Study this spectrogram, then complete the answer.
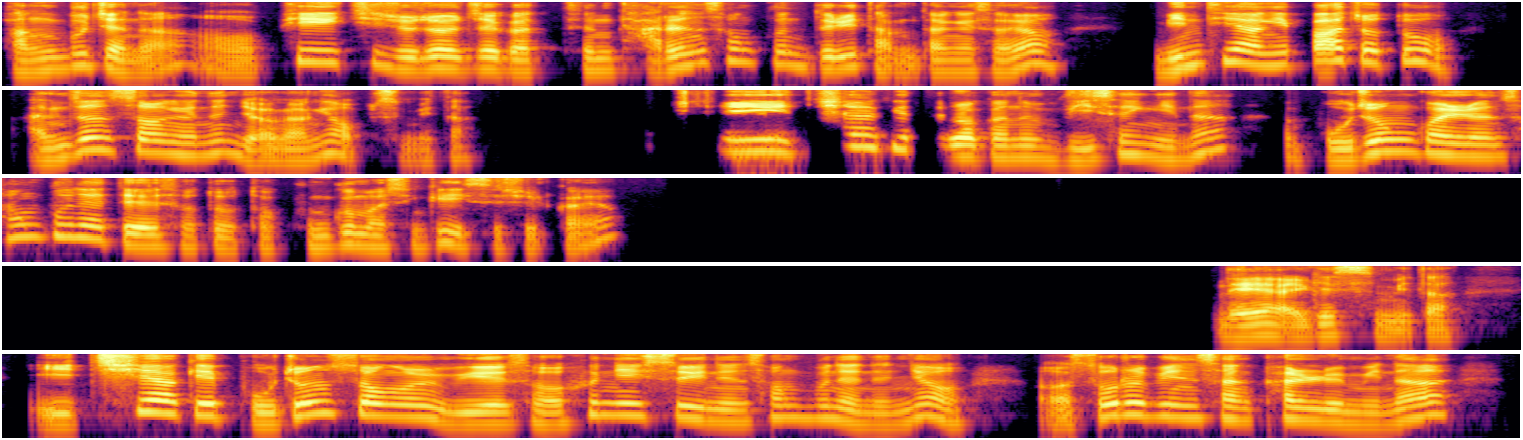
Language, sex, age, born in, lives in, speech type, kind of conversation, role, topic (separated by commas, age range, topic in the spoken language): Korean, male, 25-29, South Korea, United States, read, expert-assistant, expert, 왜 치약에는 민트향이 많이 들어있나요?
